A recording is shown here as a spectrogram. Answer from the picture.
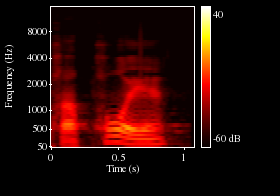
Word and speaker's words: Papua: I believe the area was called Papua, if I'm pronouncing the word. Papua New Guinea, yeah.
